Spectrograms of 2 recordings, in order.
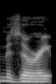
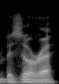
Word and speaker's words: Missouri: how they say it do they say Missouri that certain parts certain parts certain parts Missouri I I have been to Missouri or Missoura depending on uh where you are and who you're talking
